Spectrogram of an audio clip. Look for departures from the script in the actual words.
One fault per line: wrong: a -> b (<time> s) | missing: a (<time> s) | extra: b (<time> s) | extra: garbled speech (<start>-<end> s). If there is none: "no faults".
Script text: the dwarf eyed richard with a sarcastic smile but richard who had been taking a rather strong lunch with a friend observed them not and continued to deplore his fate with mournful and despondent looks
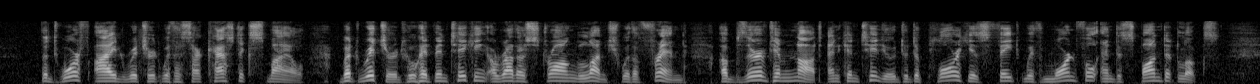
wrong: them -> him (7.7 s)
